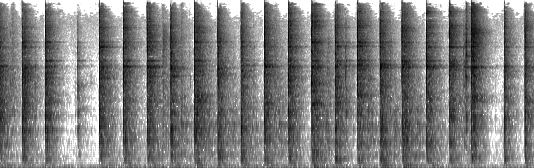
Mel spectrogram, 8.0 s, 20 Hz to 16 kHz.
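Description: Repeated sharp taps, about three a second, driving a long screwdriver used as a punch to knock the old pedal hinge rod out of a KingSong KS18XL electric unicycle pedal. Each tap has a short metallic ring.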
